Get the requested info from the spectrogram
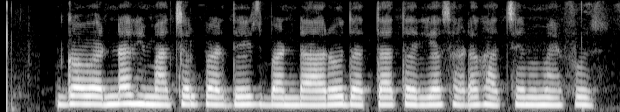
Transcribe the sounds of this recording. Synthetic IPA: ɡəʋəɾnəɾɦimat͡ɕəlpəɾd̪eːʃ̬bəɳɖaːɾod̪ɐt̪at̪əɾijasəɽəkɦat̪sememɛɦfuːz

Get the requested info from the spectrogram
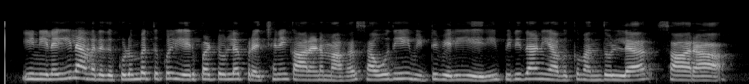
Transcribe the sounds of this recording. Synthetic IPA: ɪnːɪlɐjɪlɐʋɐɾɐðɯkʊɽʊmbɐt̪ːɯkːɯɭeːɾpɐʈːɯɭːɐpɪɾɐt͡ʃːɐnɐɪkaːɾɐɳɐmaːɣɐsɐʊðɪjɐɪʋɪʈːɯʋɛɭɪjeːɾipɪɾɪðaːnɪjaːʋɯkːɯʋɐnd̪ɯɭːaːɾsaːɾaː

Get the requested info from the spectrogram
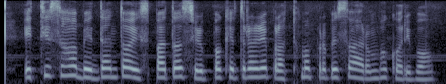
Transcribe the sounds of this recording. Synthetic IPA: et̪ʰisɔɦɔbed̪ant̪ɔispat̪ɔsiɭpɔkʰet̪ɾɔɾepɾɔt̪ʰɔmɔpɾɔbesɔaɾɔmbʱɔkɔɾibɔ

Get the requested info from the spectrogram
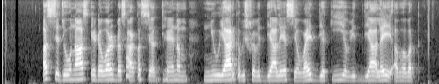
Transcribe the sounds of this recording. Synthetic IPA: ɐsjɐd͡ʒoːnaːseɖɐʋɐɾɖɐsaːkɐsjɐːd̪ʱjɐjnɐm | njuːjaːɾkʋiʃʋɐʋid̪jaːlɐjɐsjɐʋɐjd̪jɐkiːjɐʋid̪jaːlɐjʔɐ̰bʱɐʋɐt̪

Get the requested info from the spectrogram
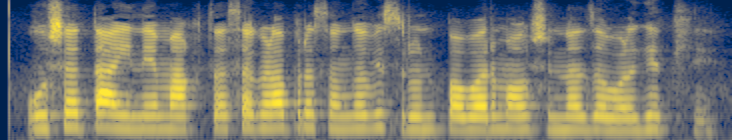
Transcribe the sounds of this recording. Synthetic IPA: uɕət̪ainemakʰt͡sasəɡɭapɾəsəŋɡəʋisɾuːnpəʋəɾmawɕinːad͡zəʋəɭɡʱet̪le

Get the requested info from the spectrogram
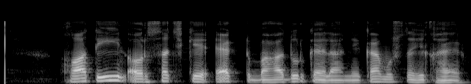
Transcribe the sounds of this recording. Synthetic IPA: xwaːt̪iːnʔɔ̰ːɾsɐt͡ʃkeʔɛːk̚ʈbɐɦaːd̪ʊɾkɛɦlaːnekamʊst̪əɦɪqɦɛː

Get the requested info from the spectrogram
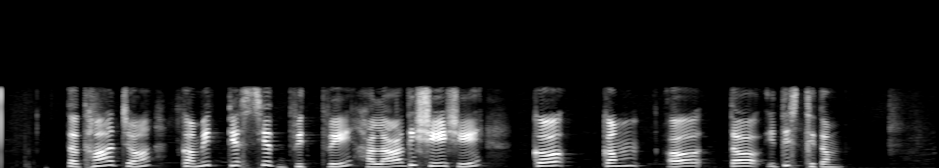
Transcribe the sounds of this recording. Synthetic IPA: t̪ɐt̪ʰaːt͡ʃɐ | kɐmit̪jɐsjɐd̪ʋit̪ʋeːhɐlaːd̪iʃeːʃeː | kɐ | kɐm | ɐ | t̪ɐit̪ist̪ʰit̪ɐm

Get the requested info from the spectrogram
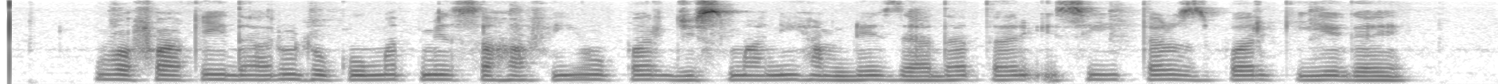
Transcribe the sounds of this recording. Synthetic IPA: ʋɐfaːqid̪aːɾʊlɦʊkuːmət̪mẽsɐɦaːfijõpɐɾd͡ʒɪsmaːniɦɐmlezjaːd̪at̪ɐɾɪ̰sit̪ɐɾzpɐɾkieɡɐeː

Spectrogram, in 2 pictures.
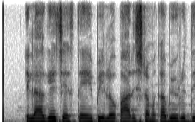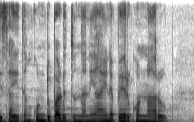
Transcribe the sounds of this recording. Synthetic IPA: ilaːɡe̞ːt͡ʃe̞ːst̪e̞ːeːpiːlo̞ːpaːɾiʃɾɐmɐkɐɐbʱiʋɾud̪ʱːisɐjit̪ɐmkuɳʈupɐɽut̪und̪ɐniaːjɐnɐpe̞ːɾukɔnːaːɾu

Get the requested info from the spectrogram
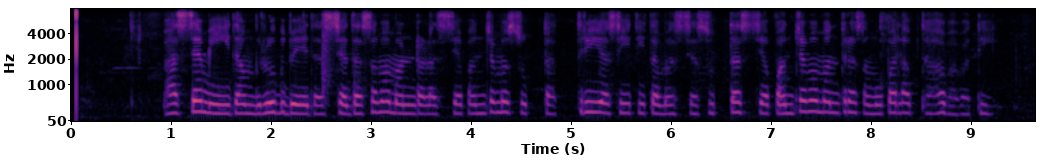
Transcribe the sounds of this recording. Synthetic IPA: bʱɐsjɐmiːd̪ɐmɾuɡbeːd̪ɐsjɐd̪ɐsɐmɐmɐɳɖɐɭɐsjɐpɐɲt͡ʃɐmɐsut̪ːɐt̪ɾiːɐsit̪it̪ɐmɐsjɐsut̪ːɐsjɐpɐɲt͡ʃɐmɐmɐnt̪ɾɐsɐmupɐlɐb̚d̪ʱɐɦɐ̆bʱɐʋɐt̪i

